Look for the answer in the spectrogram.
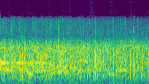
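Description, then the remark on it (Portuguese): A crowd claps steadily, a dense wash of many hands applauding together at an even, fairly loud level throughout, with a faint murmur of voices mixed in. “As palmas foram porque eu não gaguejei em nenhum momento?”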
